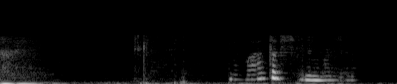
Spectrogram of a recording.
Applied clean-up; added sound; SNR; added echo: neural mask model DeepFilterNet 3.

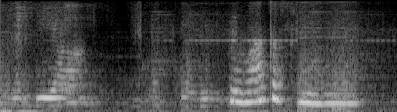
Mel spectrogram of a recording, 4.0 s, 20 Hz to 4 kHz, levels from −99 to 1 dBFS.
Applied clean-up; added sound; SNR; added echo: neural separator model SepFormer DNS4.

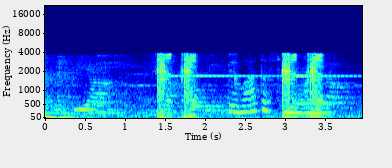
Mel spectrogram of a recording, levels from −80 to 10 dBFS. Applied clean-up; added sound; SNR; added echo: none; Bicycle bell; -2 dB; reverberation time 0.2 s.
